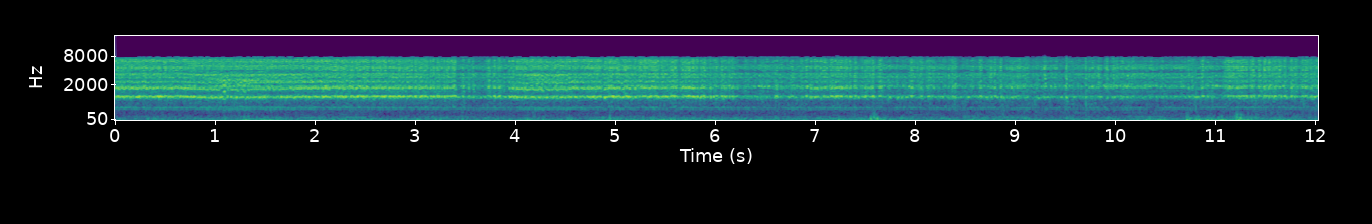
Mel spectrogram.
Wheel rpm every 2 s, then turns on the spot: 150, 150, 150, 150, 150, 150.
none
